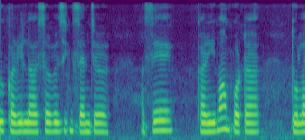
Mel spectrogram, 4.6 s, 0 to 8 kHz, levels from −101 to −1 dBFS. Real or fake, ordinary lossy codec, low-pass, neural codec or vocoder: fake; none; 7.2 kHz; codec, 16 kHz, 4 kbps, FunCodec, trained on Chinese and English, 50 frames a second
